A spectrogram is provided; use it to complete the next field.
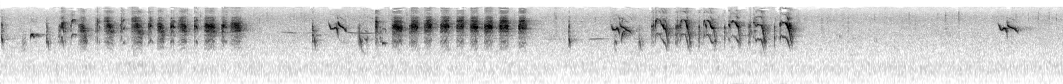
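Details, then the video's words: Marsh wren delivering three rapid, buzzy, stuttering trills in quick succession, with clicks between them and a single short note after a pause. The background is quiet. "Marsh Wren - Song & Call"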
